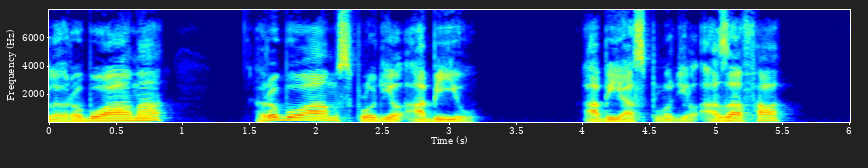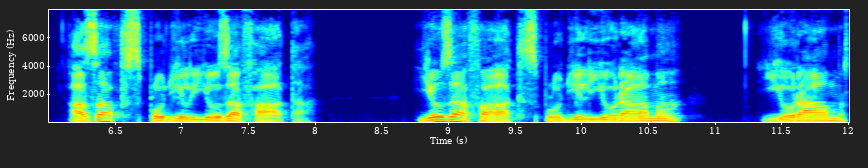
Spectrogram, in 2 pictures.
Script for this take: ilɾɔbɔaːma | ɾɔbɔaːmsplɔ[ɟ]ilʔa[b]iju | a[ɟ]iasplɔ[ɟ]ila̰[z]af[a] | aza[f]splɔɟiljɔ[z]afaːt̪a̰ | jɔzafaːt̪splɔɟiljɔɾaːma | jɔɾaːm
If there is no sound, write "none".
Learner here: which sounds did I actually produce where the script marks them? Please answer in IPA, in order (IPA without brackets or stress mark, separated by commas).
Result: ɟ, b, b, ɟ, z, a, f, z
